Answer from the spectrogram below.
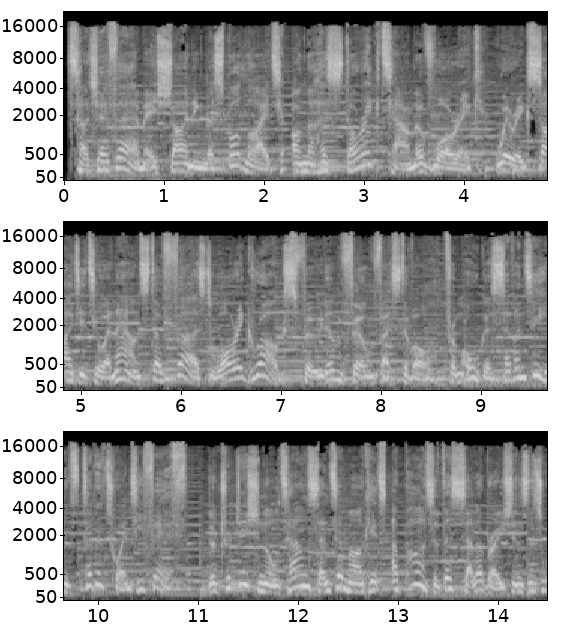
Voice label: radio advert; warwick rocks food and film festival markets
